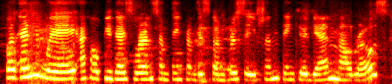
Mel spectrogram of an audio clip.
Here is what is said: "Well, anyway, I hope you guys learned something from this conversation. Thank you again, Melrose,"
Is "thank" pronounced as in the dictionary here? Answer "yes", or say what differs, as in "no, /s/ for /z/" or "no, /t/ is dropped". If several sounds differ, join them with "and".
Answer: no, /t/ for /θ/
